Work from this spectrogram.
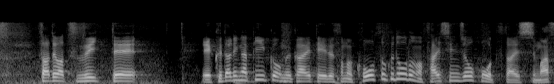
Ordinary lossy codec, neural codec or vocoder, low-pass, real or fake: none; none; 7.2 kHz; real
